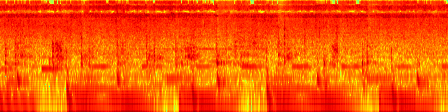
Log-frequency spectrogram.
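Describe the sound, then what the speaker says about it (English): Ingredients for Jamaican curry corned beef fry loudly in a pan, with a steady close sizzle and repeated stirring scrapes at regular intervals, and no one talking. "so I kind of fry them to the lightly golden brown"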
